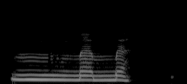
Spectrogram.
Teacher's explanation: มันจะเป็นเสียงอือยู่ในจมูกนะฮะ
